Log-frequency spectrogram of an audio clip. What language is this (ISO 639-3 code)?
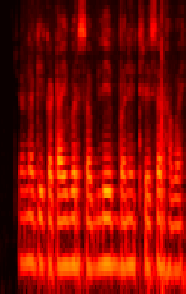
hne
